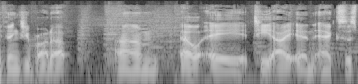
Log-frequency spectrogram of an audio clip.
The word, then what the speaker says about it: Latinx: Latin X or latinx latinx sounds right because it's Latino Latina sure latinx yeah that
